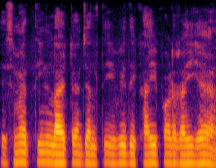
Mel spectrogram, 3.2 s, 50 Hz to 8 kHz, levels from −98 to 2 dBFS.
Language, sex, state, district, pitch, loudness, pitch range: Hindi, male, Jharkhand, Deoghar, 115 Hz, -18 LUFS, 115-120 Hz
